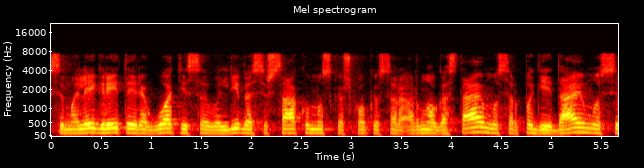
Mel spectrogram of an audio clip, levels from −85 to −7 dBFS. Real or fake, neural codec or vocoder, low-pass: real; none; 7.2 kHz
